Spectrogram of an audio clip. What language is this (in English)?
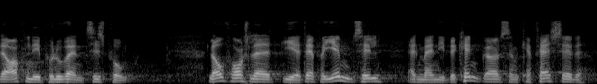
Danish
